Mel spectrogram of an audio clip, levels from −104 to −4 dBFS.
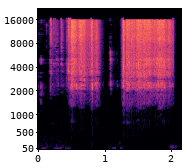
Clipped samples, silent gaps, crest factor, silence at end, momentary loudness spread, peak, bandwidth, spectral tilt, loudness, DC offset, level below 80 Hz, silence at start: under 0.1%; none; 20 dB; 0.15 s; 10 LU; 0 dBFS; 17.5 kHz; 12 dB/octave; -18 LUFS; under 0.1%; under -90 dBFS; 0.15 s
